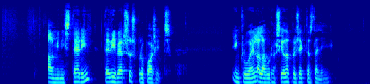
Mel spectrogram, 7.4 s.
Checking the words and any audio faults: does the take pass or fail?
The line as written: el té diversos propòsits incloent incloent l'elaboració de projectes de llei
fail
